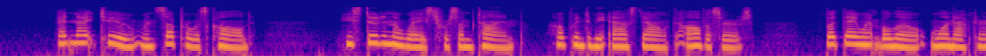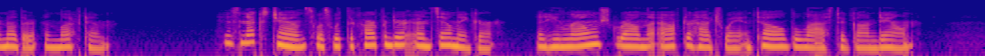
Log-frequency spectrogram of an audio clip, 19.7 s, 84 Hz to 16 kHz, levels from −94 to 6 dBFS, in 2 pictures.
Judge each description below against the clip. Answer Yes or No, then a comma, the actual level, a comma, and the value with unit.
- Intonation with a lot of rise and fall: No, average, 3.0 semitones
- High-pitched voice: Yes, high, 215 Hz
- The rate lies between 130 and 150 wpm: No, average, 170 wpm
